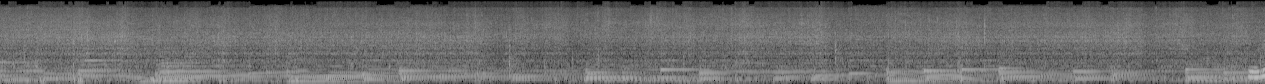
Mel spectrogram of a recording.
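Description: Pumpkin curry with pork stir-frying in a pan: a steady, close sizzle runs throughout with bright hissy texture under a musical background, with no clear talk.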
